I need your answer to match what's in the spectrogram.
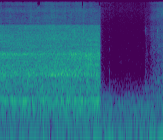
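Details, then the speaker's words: Volkswagen Tiguan HVAC blower, fixed by moving the fan loose again without replacing the resistor or blower, running on the control: an even, steady rush of air with no ticking, scraping or wobble. Normal blower operation. "so right now I'm uh turning on as you can see you can hear it now [Music] there so now it's running by the control the HB"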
